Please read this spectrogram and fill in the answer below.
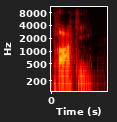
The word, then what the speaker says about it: Psaki: The White House has been mostly silent on the issue, often sending Press Secretary Jen Psaki into the briefing room I'm sorry, I said her name wrong. Jen Psaki, because you forget the S if you're Joe Biden.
